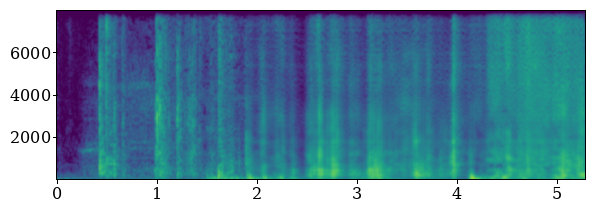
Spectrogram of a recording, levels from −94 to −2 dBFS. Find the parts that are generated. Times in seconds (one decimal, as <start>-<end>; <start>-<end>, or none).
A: 1.9-5.3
